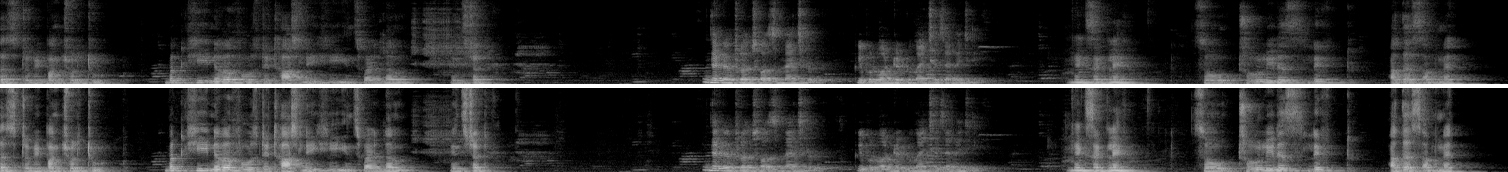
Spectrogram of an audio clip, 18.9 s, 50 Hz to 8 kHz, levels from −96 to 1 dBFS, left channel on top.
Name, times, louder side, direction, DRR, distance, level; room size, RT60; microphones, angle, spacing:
voice 1, 0.0-1.4 2.1-5.2 5.6-6.2 13.3-14.3 14.9-17.0 17.4-18.2, right 6 dB, 65° right, 0.3 m, -30 dB
voice 2, 5.4-5.9 6.5-6.6 7.9-8.0 8.5-12.2, left 2 dB, 45° left, 1.7 m, -34 dB
5.8 x 5.1 x 4.8 m
head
